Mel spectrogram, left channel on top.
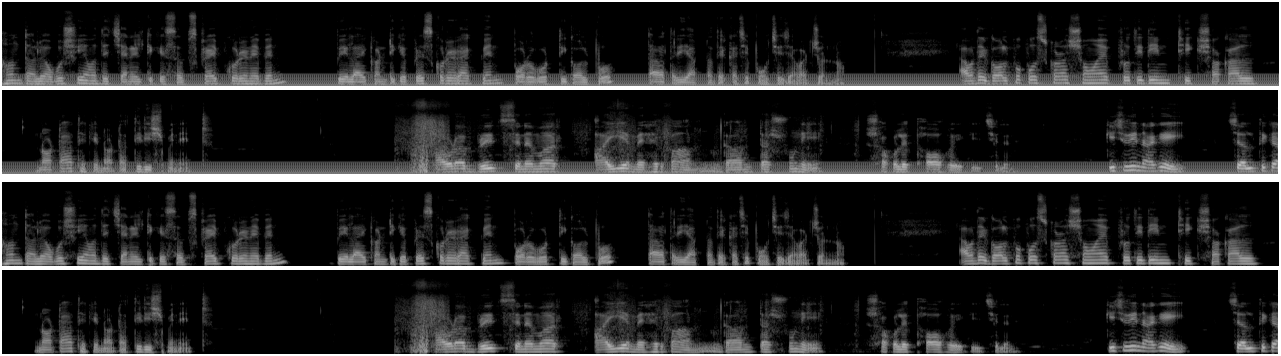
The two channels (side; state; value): left; noise; hum, 9 dB below the sound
